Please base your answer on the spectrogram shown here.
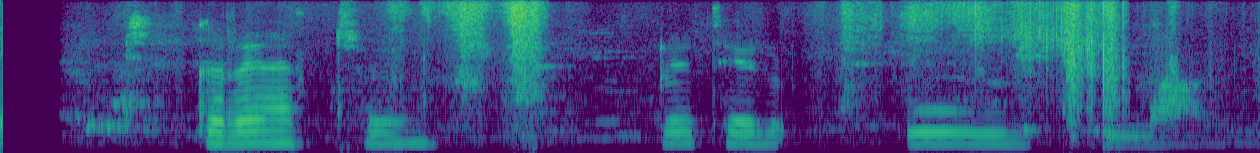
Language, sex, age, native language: Icelandic, male, 8, Icelandic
